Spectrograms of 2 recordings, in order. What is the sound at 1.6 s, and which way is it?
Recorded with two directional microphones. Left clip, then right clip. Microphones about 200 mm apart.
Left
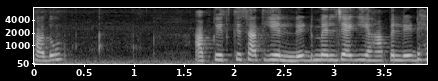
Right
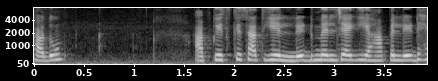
A woman's voice, 50° right (ahead or behind).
